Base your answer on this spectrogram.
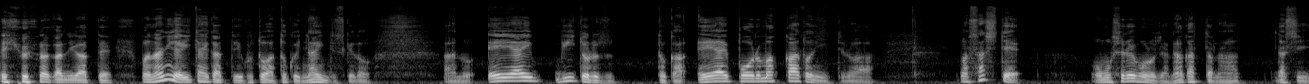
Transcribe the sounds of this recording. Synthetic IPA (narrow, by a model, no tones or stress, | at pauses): t̪e̞jɯːjonakãɲ̟d͡ʑiɡaːt̪ːe̞maːnaɲ̟iɡaiːt̪aikat̪ːe̞jiɯ̟ko̞t̪o̞β̞at̪o̞kɯ̟ɲ̟inaĩnd̪e̞sɨ̥ke̞d̪o̞̰ | a̰no̞̰e̞ːaibʲiːt̪o̞ɾɯ̟zɨ | t̪o̞ka̰e̞ːaipo̞ːɾɯ̟makːaːt̪o̞ɲ̟it̪ːeɯno̞βa̰ | masaɕi̥t̪e̞̰ | o̞mo̞ɕiɾo̞imo̞no̞ʑanakat̪ːana | d̪aɕi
